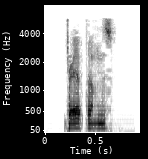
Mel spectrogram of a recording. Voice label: "drippings", English; nouns

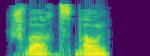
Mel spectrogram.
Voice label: "schwarzbraun", German; adjectives

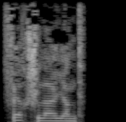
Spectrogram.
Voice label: "verschleiernd", German; adjectives

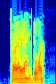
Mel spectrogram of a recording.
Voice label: "triangular", English; adjectives

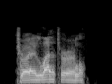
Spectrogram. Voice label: "trilateral", English; adjectives

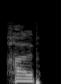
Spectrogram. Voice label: "halb", German; adjectives

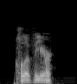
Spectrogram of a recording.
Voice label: "clavier", English; nouns

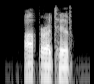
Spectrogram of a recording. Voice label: "operative", English; adjectives

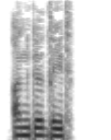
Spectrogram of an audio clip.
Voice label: "angedreht", German; adjectives

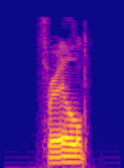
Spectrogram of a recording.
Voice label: "thrilled", English; adjectives

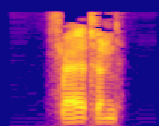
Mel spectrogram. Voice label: "threatened", English; adjectives

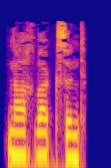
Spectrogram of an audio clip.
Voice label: "nachwachsend", German; adjectives

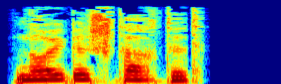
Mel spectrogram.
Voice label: "neugestartet", German; adjectives

